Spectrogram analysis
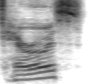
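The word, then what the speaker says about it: Pterois: sorry yeah it's called terrorists is actually the name of it I had to look up the pronunciation because it's spelled Pte Roo is mm-hmm which looks like pert wall that's Frankish it's also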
